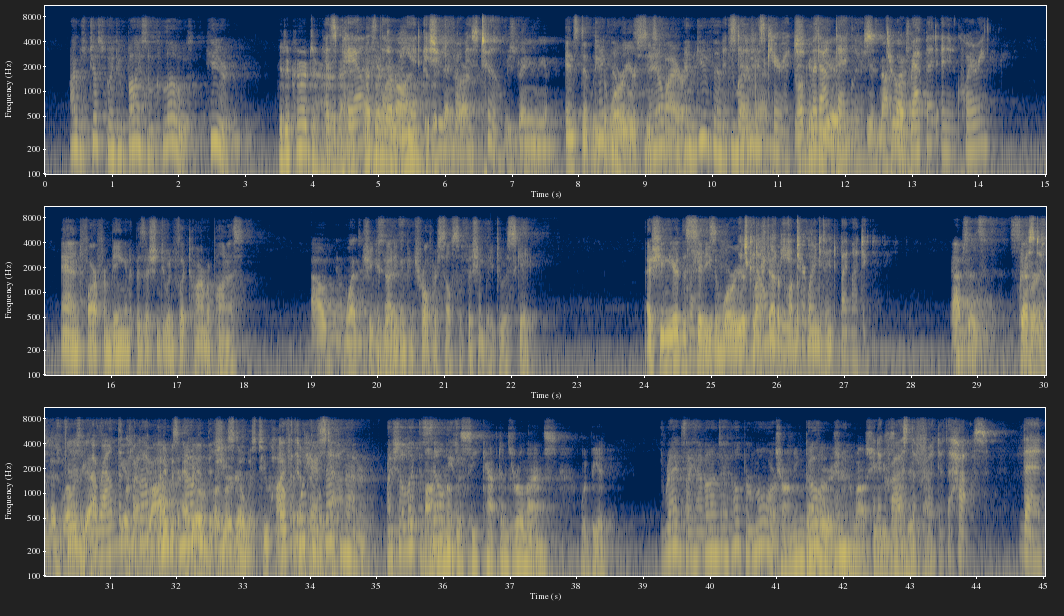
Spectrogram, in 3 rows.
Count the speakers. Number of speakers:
five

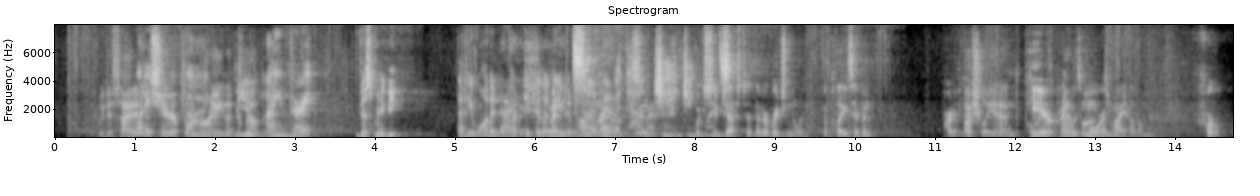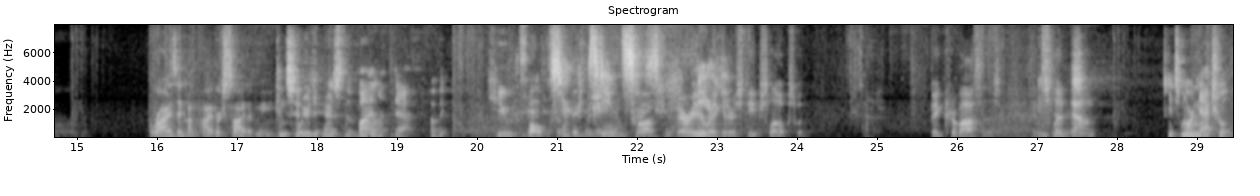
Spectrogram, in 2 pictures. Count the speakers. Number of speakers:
seven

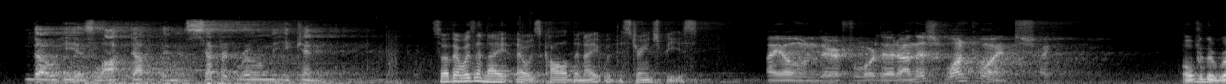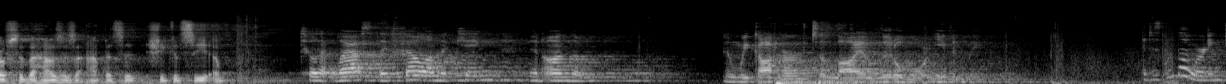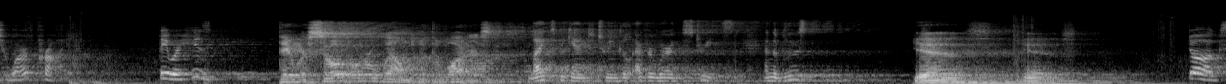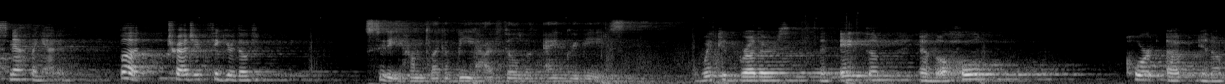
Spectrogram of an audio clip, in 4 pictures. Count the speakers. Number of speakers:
ten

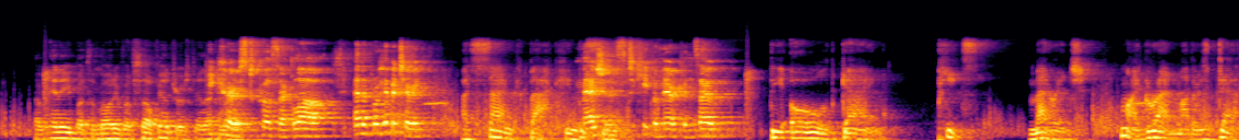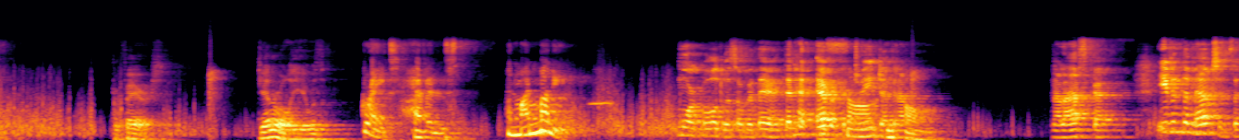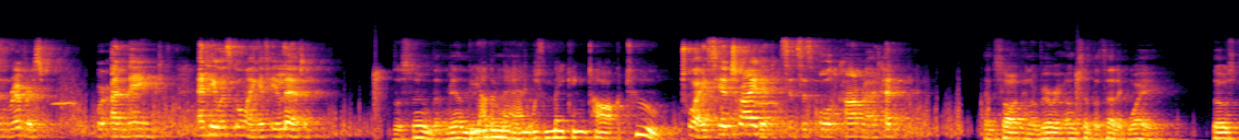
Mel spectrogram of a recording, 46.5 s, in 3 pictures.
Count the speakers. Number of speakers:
three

